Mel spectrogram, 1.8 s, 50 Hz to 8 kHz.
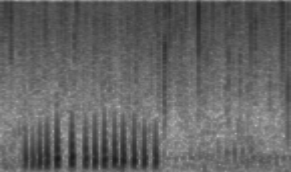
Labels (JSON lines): {"label": "biophony, damselfish", "recorder": "SoundTrap 300"}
